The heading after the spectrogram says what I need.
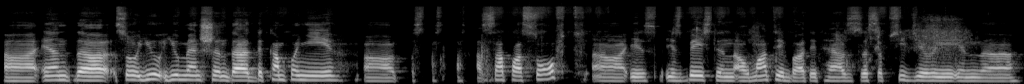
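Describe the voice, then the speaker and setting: A woman's voice: lowish voice, steady tone, measured pace. Chatty woman hosting an online interview. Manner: warm, chatty, many fillers and restarts. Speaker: host.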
